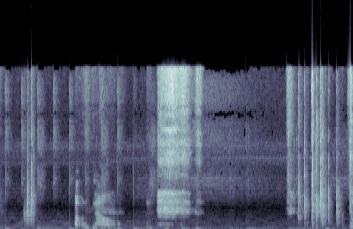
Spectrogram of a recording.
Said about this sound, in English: Oh, no. Runaway dice.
